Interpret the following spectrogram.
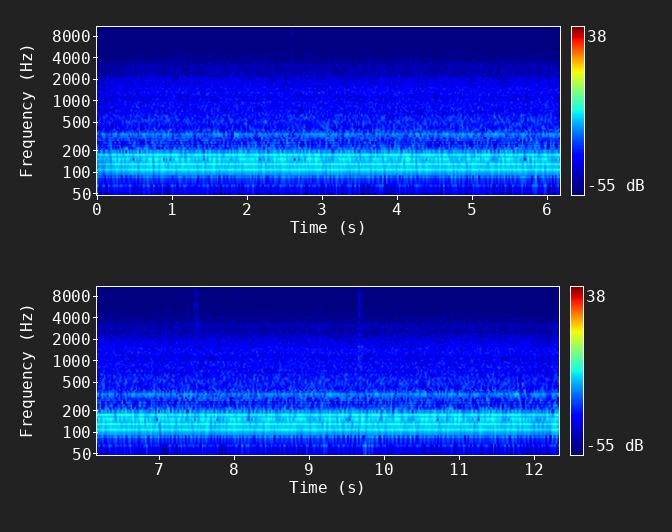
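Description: Laminar flow hood blower running steadily: a constant rush of fan noise over a low hum, with a few faint ticks.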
